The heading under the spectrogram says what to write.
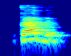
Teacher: আমরা জানি দাল হলো কলকলা হরফ এখানে আমরা কলকলা করব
